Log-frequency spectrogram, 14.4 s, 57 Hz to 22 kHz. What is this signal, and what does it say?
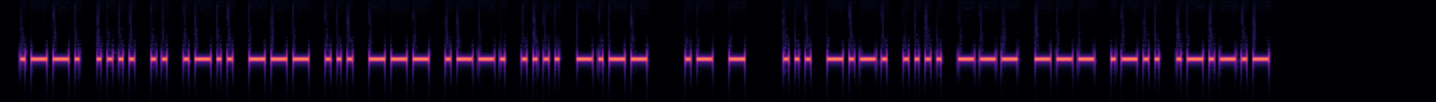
Morse code, heard as a keyed tone, about 22 wpm, 700 Hz. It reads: PHILOSOPHY AT SCHOOL.
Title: Sentences from Top 1000 Words - Review Part 6 - 22wpm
